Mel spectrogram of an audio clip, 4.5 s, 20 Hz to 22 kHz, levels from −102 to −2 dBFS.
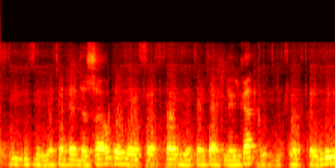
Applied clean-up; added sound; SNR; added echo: neural separator model SepFormer DNS4.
